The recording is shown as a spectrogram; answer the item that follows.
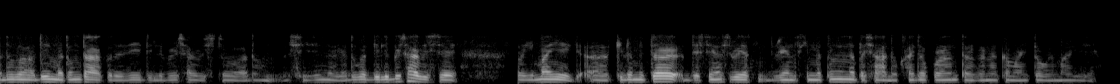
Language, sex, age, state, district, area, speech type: Manipuri, male, 30-45, Manipur, Kangpokpi, urban, conversation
